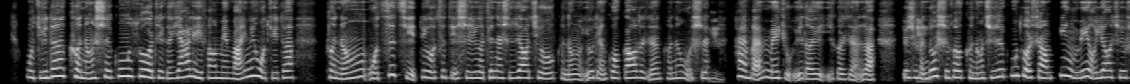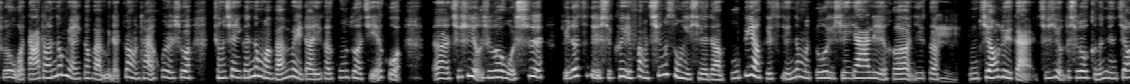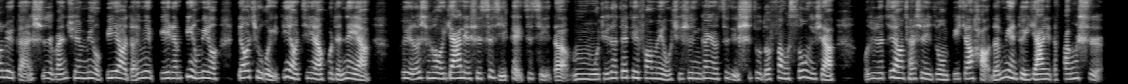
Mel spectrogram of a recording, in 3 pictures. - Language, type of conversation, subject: Chinese, advice, 咖啡和饮食让我更焦虑，我该怎么调整才能更好地管理压力？
- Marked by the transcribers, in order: none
